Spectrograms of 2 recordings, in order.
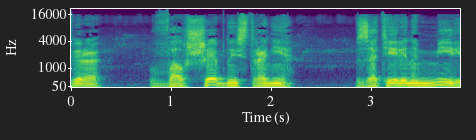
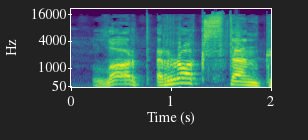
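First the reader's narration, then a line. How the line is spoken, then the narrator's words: Shout. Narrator (Russian): крикнул он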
